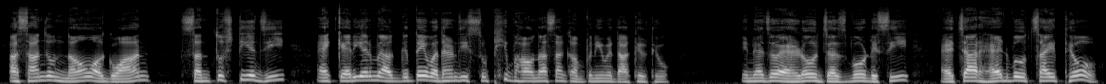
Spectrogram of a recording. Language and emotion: Sindhi, happy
